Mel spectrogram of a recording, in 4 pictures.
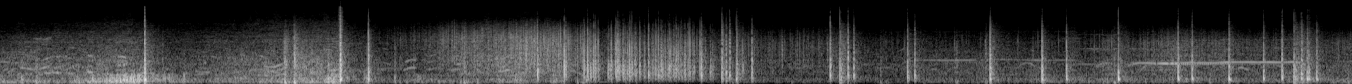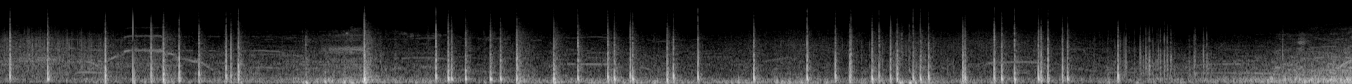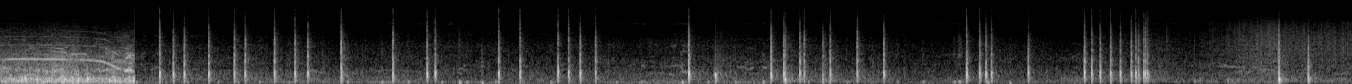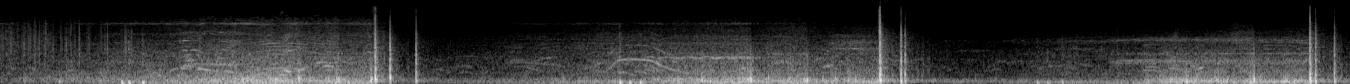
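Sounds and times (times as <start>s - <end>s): fireworks bangs and cracks: 0.0s - 54.0s
rumble of explosions: 0.0s - 54.0s.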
